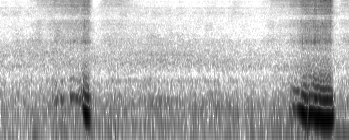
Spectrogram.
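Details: Blue beagle puppy napping: two low rumbling snores a few seconds apart over quiet room noise; snoring.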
